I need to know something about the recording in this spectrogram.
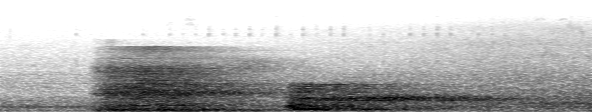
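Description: A huge creature lets out a deep, rumbling roar.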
